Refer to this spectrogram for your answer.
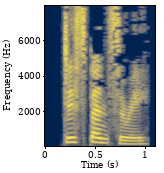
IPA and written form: dɪˈspɛnsəɹi (dispensary)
